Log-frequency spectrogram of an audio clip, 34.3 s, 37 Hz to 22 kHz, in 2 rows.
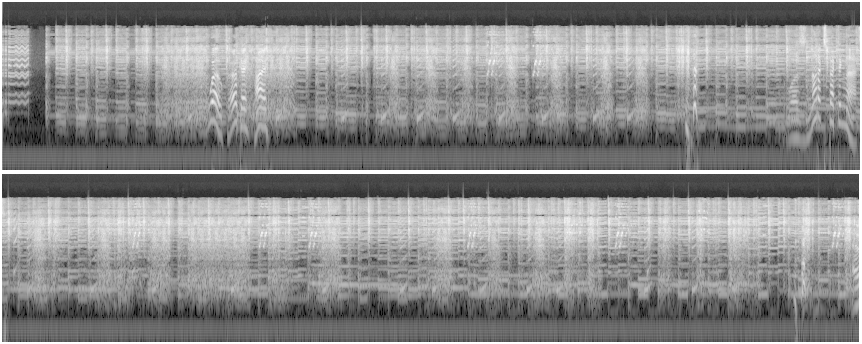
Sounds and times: Music: 0:00.0 - 0:34.3
Speech: 0:04.1 - 0:05.4, 0:15.7 - 0:17.3.

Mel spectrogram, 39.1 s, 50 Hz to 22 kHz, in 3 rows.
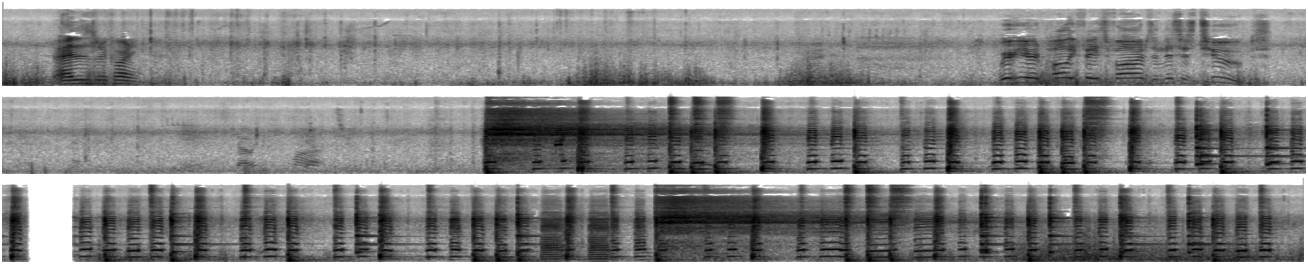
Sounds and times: Music: 0:17.9 - 0:39.1.

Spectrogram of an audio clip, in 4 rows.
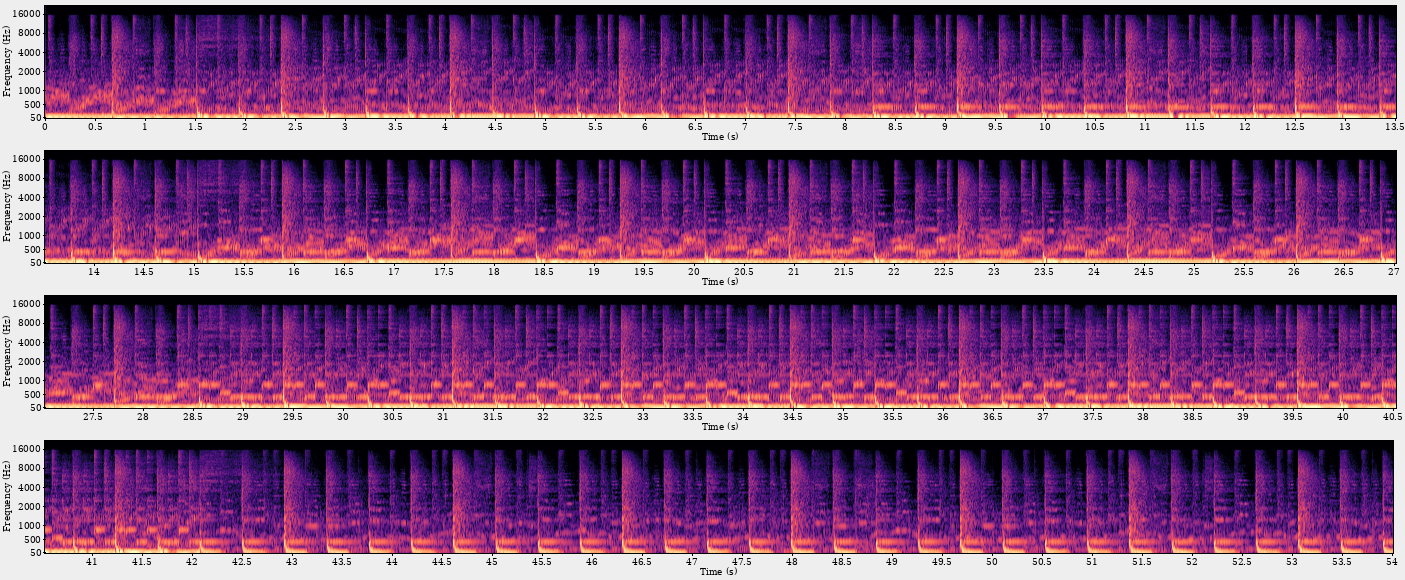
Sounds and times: Electronic music: 0:00.0 - 0:54.0.

